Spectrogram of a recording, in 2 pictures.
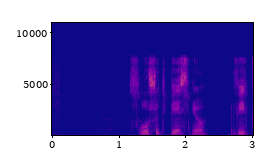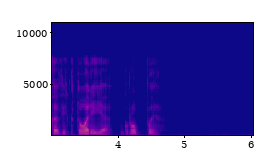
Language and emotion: Russian, neutral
